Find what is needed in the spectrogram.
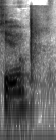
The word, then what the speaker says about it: TOU: So it's another name you can add to the pot, but it's pronounced Two. Like the number two.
